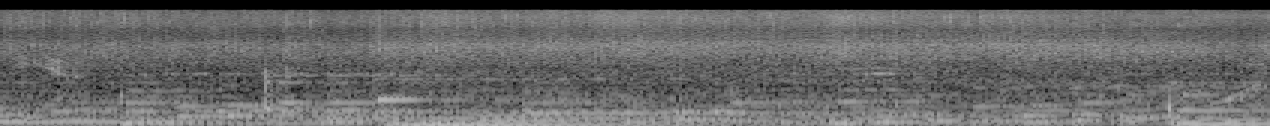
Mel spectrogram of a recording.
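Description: Sliced tomatoes and green chilies sizzling in hot oil in a frying pan of fried dried shrimp as a spatula stirs them, with background music underneath.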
